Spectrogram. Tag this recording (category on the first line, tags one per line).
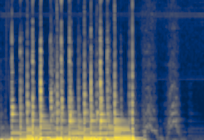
Instrument samples > String
blues
mellow
plucked
loops
oneshots
rock
riffs
loop
fx
charvel
funk
electric
bass
slide
pluck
